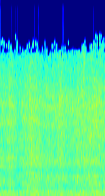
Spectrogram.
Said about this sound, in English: I've got the trees. I've got swirling water.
